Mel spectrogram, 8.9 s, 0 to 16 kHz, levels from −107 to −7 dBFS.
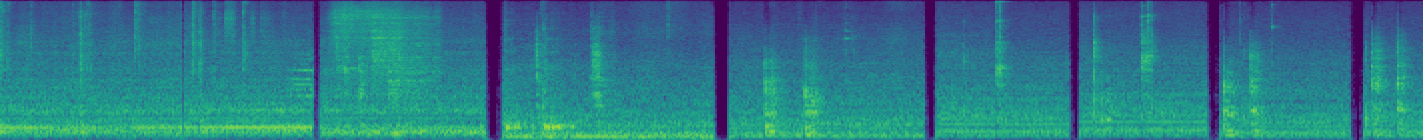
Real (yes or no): yes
